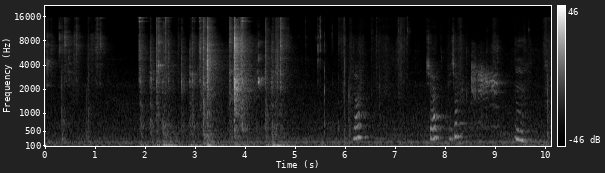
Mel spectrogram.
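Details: Pet cat indoors, wanting to go outside. A person's scolding speech and clattering fill the first half, followed by three short harmonic meows spaced about every one and a half seconds.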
